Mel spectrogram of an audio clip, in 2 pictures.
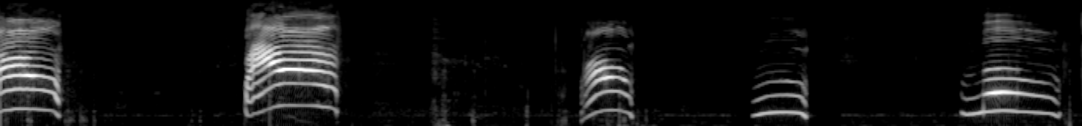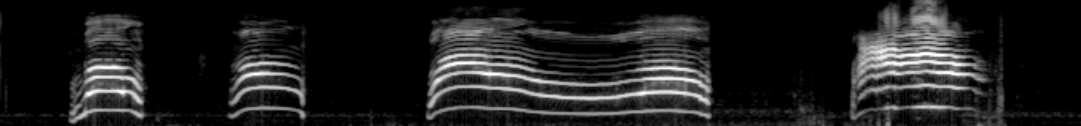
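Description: Domestic cat meowing: nine separate meows a couple of seconds apart, each rising then falling in pitch. One drawn-out meow about two-thirds of the way through dips in pitch in the middle.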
